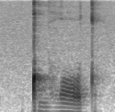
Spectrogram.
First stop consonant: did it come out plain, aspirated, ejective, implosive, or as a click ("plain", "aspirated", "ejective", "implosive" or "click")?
click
